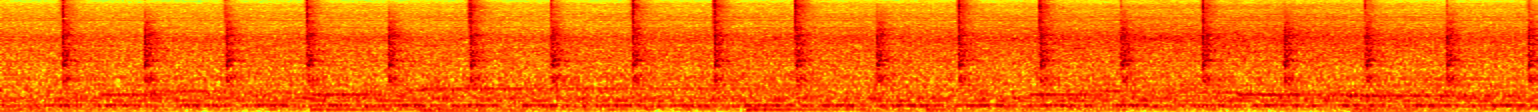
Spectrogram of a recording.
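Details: Real laser tattoo removal in a clinic after numbing, with air cooling. Steady sharp clicks about twice a second over constant machine hum and tones as the laser fires pulses. Afterwards the treated skin is slightly raised and swollen.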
